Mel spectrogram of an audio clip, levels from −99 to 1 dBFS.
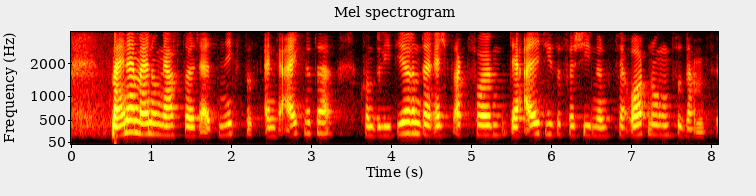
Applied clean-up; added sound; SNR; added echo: none; none; none; none.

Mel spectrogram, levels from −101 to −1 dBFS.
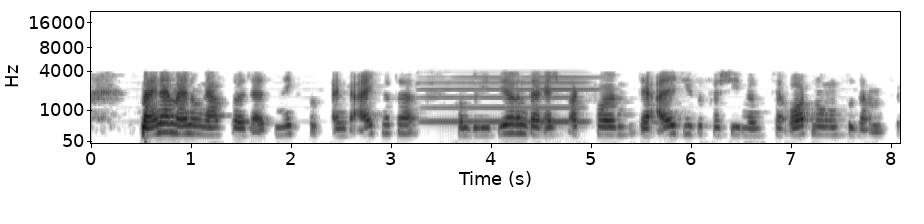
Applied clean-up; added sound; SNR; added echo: classical method Wiener filter.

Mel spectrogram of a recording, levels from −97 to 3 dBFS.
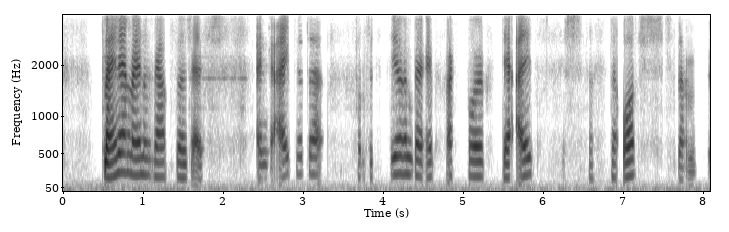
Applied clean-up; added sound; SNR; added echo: neural diffusion model UNIVERSE++.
